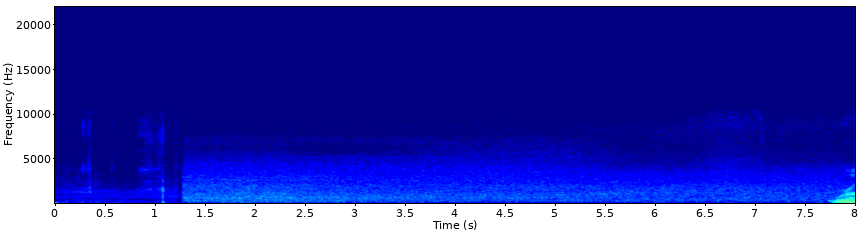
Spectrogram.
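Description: Steady rushing of a shallow river running over rocks, coming in suddenly about a second in after a faint start.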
